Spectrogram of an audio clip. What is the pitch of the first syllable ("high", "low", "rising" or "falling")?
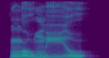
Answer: rising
